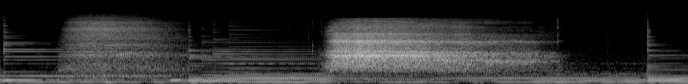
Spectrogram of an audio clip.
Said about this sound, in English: Before we begin our story, let's take three deep dragon breaths and relax. Breathe in through your nose, filling up your belly, and then out through your mouth, imagining you are breathing fire. Ready? Deep breath in and out.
